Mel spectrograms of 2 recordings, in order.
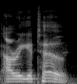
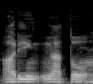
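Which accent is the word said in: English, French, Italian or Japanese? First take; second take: English; Japanese. First: It is said with an English accent. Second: It is said with a Japanese accent. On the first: "un inglese direbbe arigato" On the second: "La G giapponese è un po' più gutturale della nostra"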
